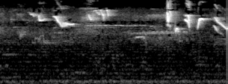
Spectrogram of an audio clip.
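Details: Oriental magpie-robin song: short phrases of high sliding whistles, a downward slur early on, then a burst of quick sharp chirps near the end, separated by brief quiet gaps over a low hum.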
